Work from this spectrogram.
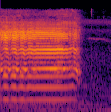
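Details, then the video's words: Osmanabadi goat on a farm in Shirdi, a single loud, steady, nasal bleat with a strong harmonic stack, held for about a second and then cut off abruptly into quiet. "गावरान शेळी व उस्मानाबादी शेळी"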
